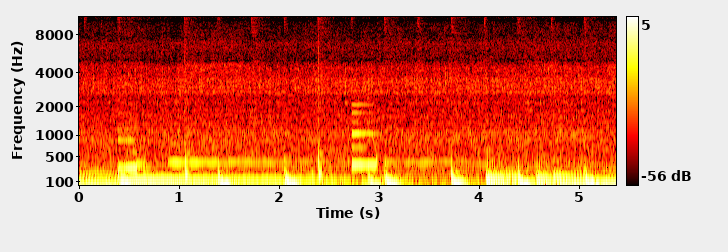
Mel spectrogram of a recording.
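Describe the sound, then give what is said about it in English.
A steady, hissing sizzle of onions and garlic frying in a pan, recorded with a phone held right up to it, with a low hum and occasional light clicks and scrapes of stirring. “Starting to hear a little bit of a sizzle here.”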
